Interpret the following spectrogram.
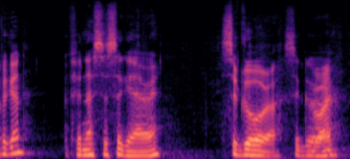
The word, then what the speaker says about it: Segura: Segura. Segura. Right? Yeah. Um, Like Tom Segura, the comedian.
